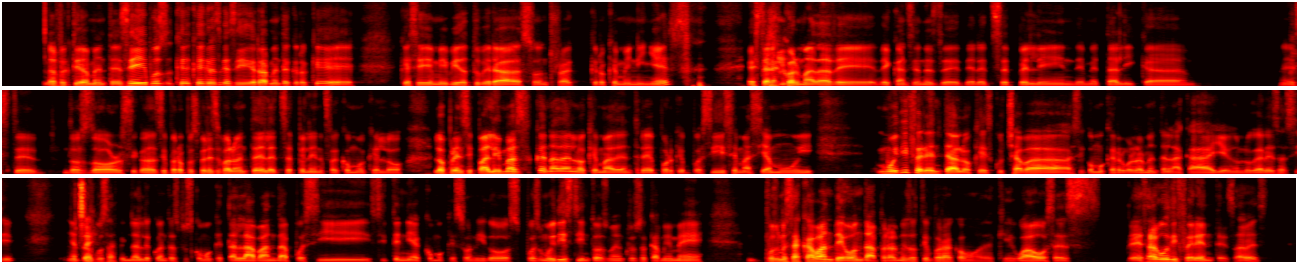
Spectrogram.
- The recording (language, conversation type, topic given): Spanish, podcast, ¿Qué canción o música te recuerda a tu infancia y por qué?
- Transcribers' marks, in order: giggle; sniff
